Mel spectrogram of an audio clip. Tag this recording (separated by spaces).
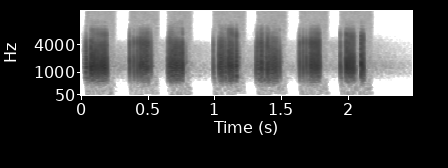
Sneaky Bottle Creak Walking Foley Tascam Sneaking Footsteps Steps Stealth Rubbing Sneak Creaking Walk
